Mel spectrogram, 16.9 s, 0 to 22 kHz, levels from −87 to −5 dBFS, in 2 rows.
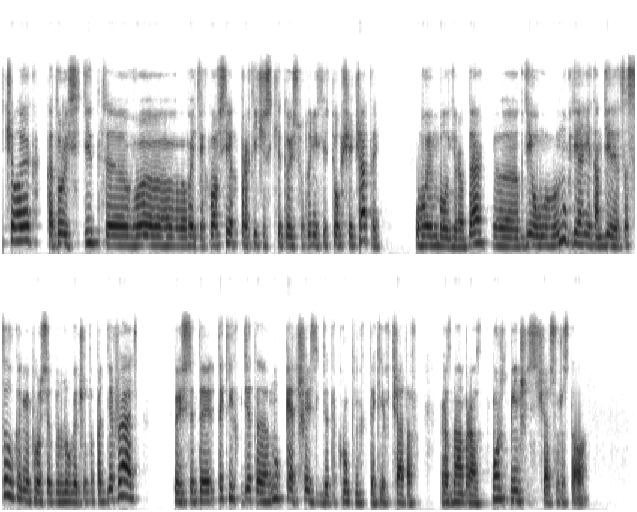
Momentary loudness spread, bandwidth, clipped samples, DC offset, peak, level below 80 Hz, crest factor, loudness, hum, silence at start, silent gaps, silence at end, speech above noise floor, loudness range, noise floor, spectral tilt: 8 LU; 9 kHz; under 0.1%; under 0.1%; -2 dBFS; -66 dBFS; 20 dB; -22 LUFS; none; 0.05 s; none; 0.65 s; 53 dB; 2 LU; -74 dBFS; -4.5 dB/octave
